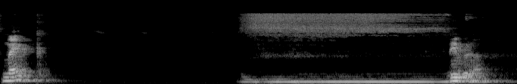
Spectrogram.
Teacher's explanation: s is a strong friction sound and z is a weak one.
